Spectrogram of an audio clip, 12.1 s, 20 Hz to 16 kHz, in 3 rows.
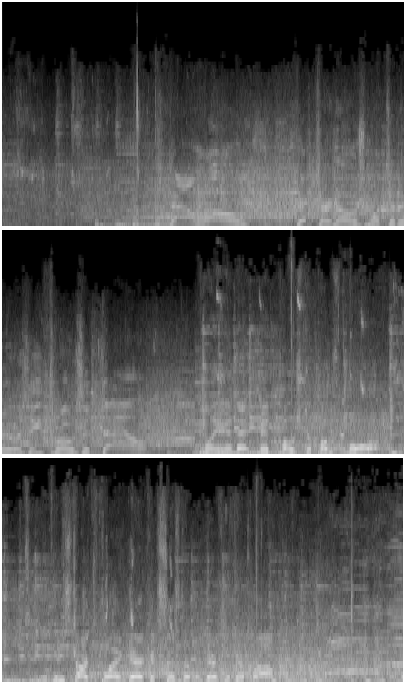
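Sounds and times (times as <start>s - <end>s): arena crowd noise: 0.5s - 12.0s.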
